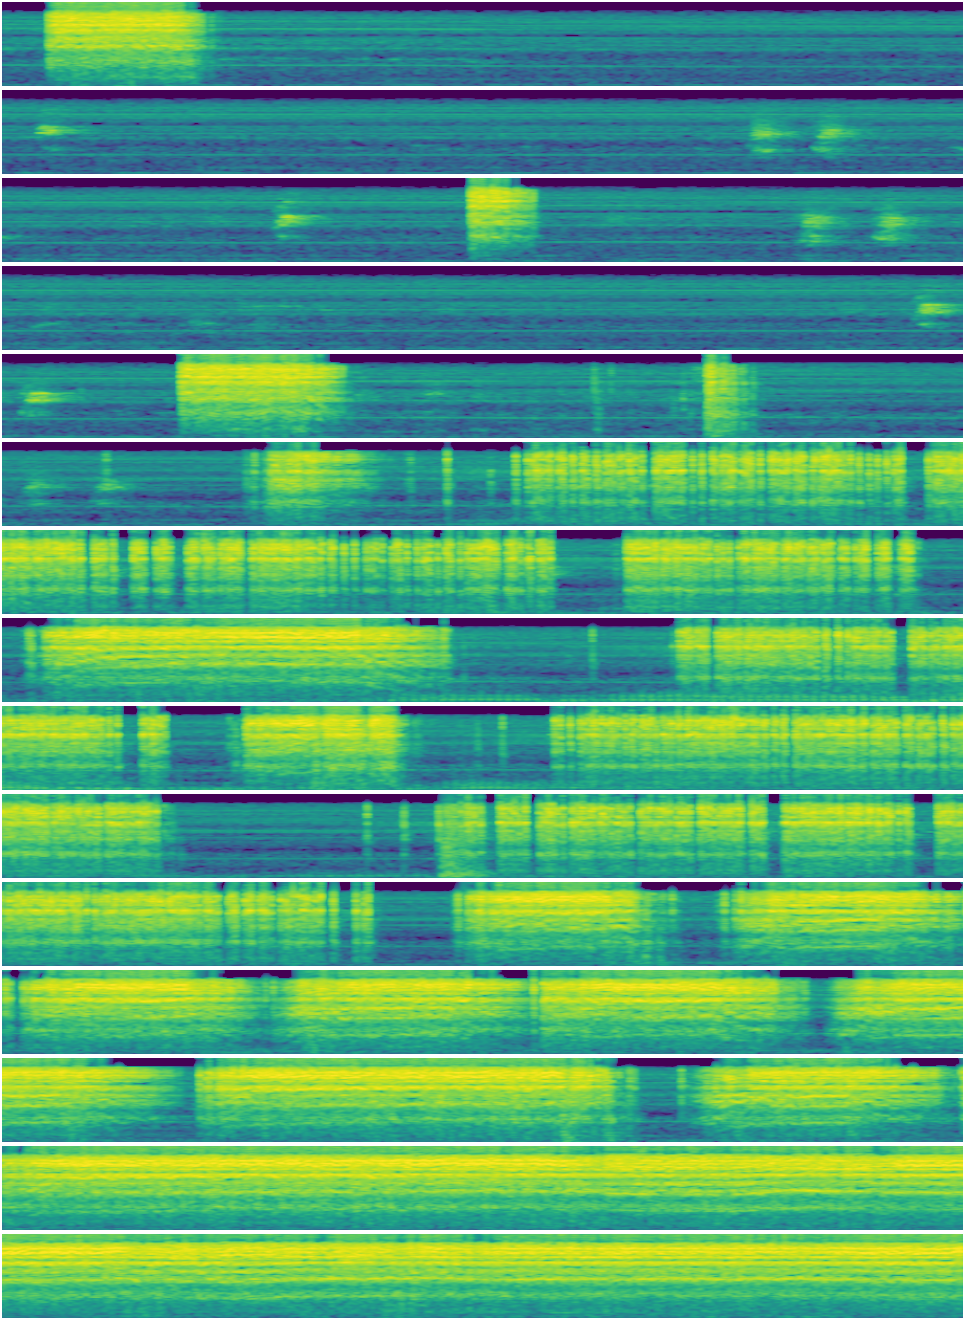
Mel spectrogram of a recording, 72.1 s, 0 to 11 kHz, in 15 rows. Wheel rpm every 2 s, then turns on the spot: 100, 0, 0, 0, 0, 0, 10, 0, 0, 0, 70, 0, 10, 20, 20, 30, 20, 160, 10, 40, 50, 20, 10, 20, 20, 80, 100, 110, 120, 120, 150, 140, 220, 220, 230, 230.
26-34 36-50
